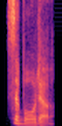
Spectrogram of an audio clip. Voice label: "suborder", Indian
